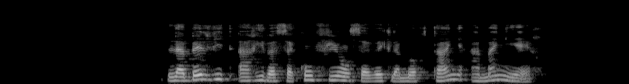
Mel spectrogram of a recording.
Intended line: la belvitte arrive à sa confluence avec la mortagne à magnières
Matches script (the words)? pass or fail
pass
